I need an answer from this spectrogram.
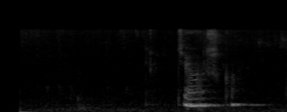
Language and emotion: Russian, sad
